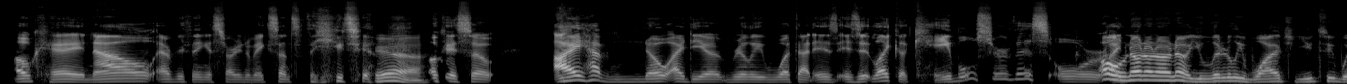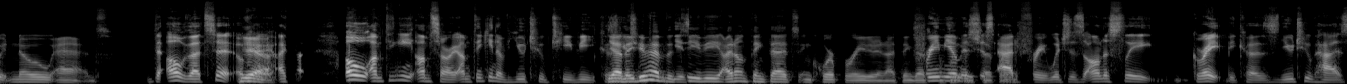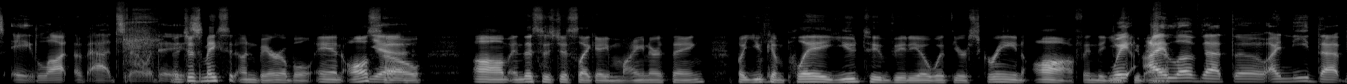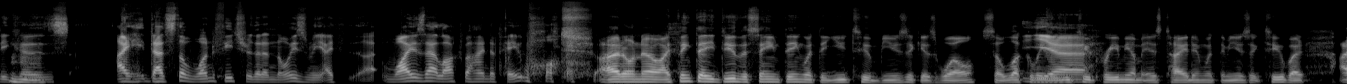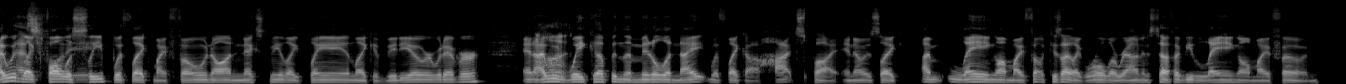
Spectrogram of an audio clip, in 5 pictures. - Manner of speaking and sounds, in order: laughing while speaking: "to YouTube"; lip trill; laughing while speaking: "paywall?"; tsk
- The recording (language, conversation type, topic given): English, unstructured, How do I balance watching a comfort favorite and trying something new?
